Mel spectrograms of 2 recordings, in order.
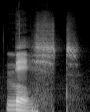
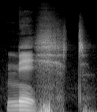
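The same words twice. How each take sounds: Both takes have the same delivery.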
